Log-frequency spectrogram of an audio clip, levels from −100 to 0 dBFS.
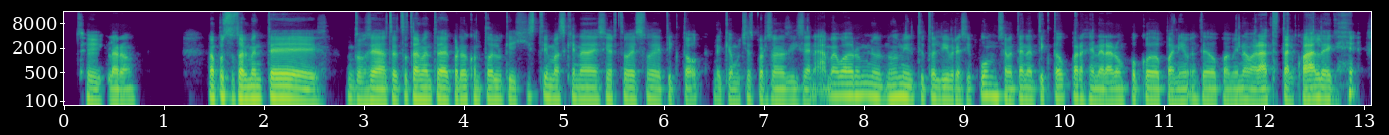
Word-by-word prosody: Sí, 100 -3 -2
claro. 100 0 0 0.7
No, - - +3
pues, - - +1
totalmente, 115 -4 +4 0.2
o 105 -3 -3
sea, 105 -1 +5
estoy 105 +2 -1
totalmente 110 0 +2
de 110 - +7
acuerdo 115 +1 0
con 115 - -4
todo 110 +1 0
lo 110 - -2
que 110 - -4
dijiste. 125 +6 -9
Y - - 0
más 110 -1 -1
que 120 - -4
nada 110 0 +2
es 110 - -2
cierto 115 0 -2
eso 110 +2 -4
de 105 -2 -1
TikTok, - - -5
de - - -8
que - - -5
muchas 100 +3 -7
personas 100 -1 -2
dicen: 100 -1 -5
"Ah, - - -3
me 135 - -1
voy 135 - +2
a - - +4
dar 135 - +3
un 135 0 -1
unos 120 +1 0
minutitos 120 -1 -1
libres", 110 -3 -2
y - - -5
pum, 135 +4 -1
se 115 - -3
meten 105 +2 -1
en 110 - -1
TikTok 115 +1 -3
para 115 -1 +1
generar 100 -2 +1
un 105 0 -4
poco 110 0 -3
de - - +3
dopani 100 0 -2
de 105 0 -4
dopamina 100 +1 -2
barata 100 +1 +2
tal 95 - +1
cual, 110 +4 +5
de 110 -1 +2
que 95 - -7
110 Hz, 265 wpm, -22 LUFS, 100-115 Hz, 0.7 s, de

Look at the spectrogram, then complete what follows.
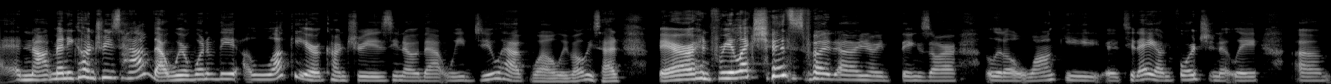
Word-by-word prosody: eh, 220 - -3
not 210 +1 +2
many 265 +2 +5
countries 315 -1 +2
have 290 +5 +1
that. 175 +1 +4
We're 215 +2 +3
one 235 +2 -2
of 245 -1 -5
the 250 0 0
luckier 225 - 0
countries, 185 -1 -5
you 195 - -6
know, 175 -2 -5
that 165 -1 -7
we 180 +1 -9
do 200 +9 -5
have 175 -10 -2
well, 145 -2 -7
we've 140 +1 -7
always 195 +5 -4
had 155 +2 -3 0.4
fair 210 +6 +7
and 260 -1 +3
free 280 +2 +6
elections, 325 +2 +5
but, 260 -3 +3
uh, 215 -2 -2
yeah, 195 -2 -4 0.2
things 185 -1 -8
are 175 -1 -6 0.3
a - - -7
little 180 -2 -3
wonky, 190 0 -8 0.2
uh, - - -15
today, 225 +2 0
unfortunately. 185 -2 -5 0.3
Um, 180 0 -8
200 Hz, 170 wpm, -21 LUFS, 180-245 Hz, 0.4 s, fair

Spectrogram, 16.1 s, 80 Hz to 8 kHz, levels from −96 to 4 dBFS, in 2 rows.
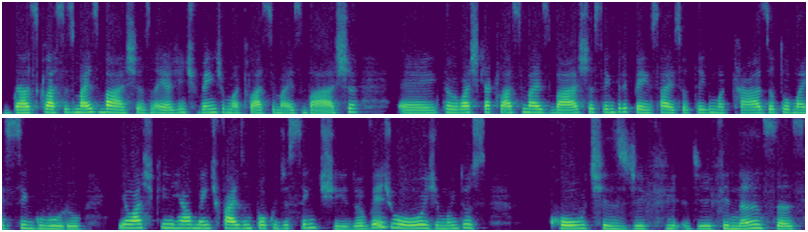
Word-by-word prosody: das 215 +1 +4
classes 230 0 +4
mais 230 +2 +5
baixas, 225 -4 +3
né, 205 - -1
e - - +3
a 195 - -2
gente 225 0 -9
vem 220 +2 -1
de 235 - -8
uma 220 - -3
classe 195 +2 -1
mais 200 0 -4
baixa, 210 +4 -1 0.5
eh, 190 0 -1
então 225 +3 -3
eu 220 +1 +2
acho 225 0 +2
que 240 - -2
a - - -2
classe 225 +1 +1
mais 225 -2 +3
baixa 200 +4 +2
sempre 235 +2 -3
pensa: 220 -2 -1
"Ai, 205 -2 +4
se 195 - -9
eu - - -8
tenho 210 +1 -5
uma 205 -1 -4
casa 205 +2 -2
eu 220 - -2
tô 225 0 -3
mais 210 0 -3
seguro", 205 -5 -3 0.3
e - - -1
eu 255 - +4
acho 260 0 +4
que 275 - -7
realmente 250 -2 0
faz 235 -1 +5
um 240 - -3
pouco 235 0 -2
de 230 +1 -6
sentido. 235 -7 -6
Eu 200 - -1
vejo 275 +6 +1
hoje 235 -1 +3
muitos 240 +4 -5 0.6
coaches 225 -4 +1
de 205 +1 -3
fi 205 +1 -9
de 200 +3 -3
finanças 205 -1 0
220 Hz, 200 wpm, -23 LUFS, 205-235 Hz, 0.6 s, mais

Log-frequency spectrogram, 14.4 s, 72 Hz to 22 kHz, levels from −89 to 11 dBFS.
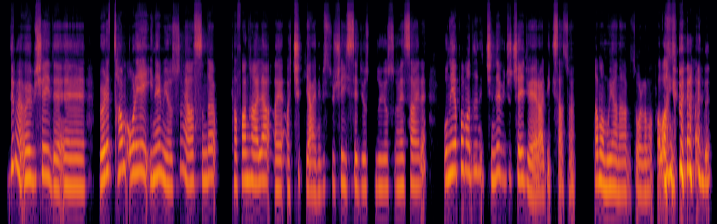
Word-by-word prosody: Değil 320 +2 -1
mi? 280 - +3
Öyle 230 +1 +3
bir 225 - -4
şeydi. 240 -3 0
Eee, 195 0 0 0.3
böyle, 265 +5 +5
tam 290 +3 +2
oraya 270 +1 +2
inemiyorsun 230 0 -1
ve 240 - -1
aslında 220 +3 -1 0.2
kafan 225 +2 0
hâlâ, 220 0 +1
eee, 185 0 -1
açık 185 +5 -3
yani 170 -1 -3
bir - - -13
sürü 190 +1 -14
şey 205 +1 -3
hissediyorsun, 195 -1 -4
duyuyorsun 190 +1 -4
vs. 195 +2 -5 0.7
Bunu 235 +4 +3
yapamadığın 280 -1 0
için 230 -2 -3
de 265 +1 -1
vücut 235 0 -11
şey 230 -2 +1
diyor 180 -4 0
herhâlde - - -1
2 - - -7
saat - - -5
sonra: - - -9 0.4
"Tamam 210 -3 +3
uyan 190 -1 +1
abi 175 -1 -6
zorlama 170 0 -5
falan 225 - +5
diyor 270 +2 +6
herhâlde." 255 -7 +2
220 Hz, 170 wpm, -23 LUFS, 190-250 Hz, 0.7 s, diyor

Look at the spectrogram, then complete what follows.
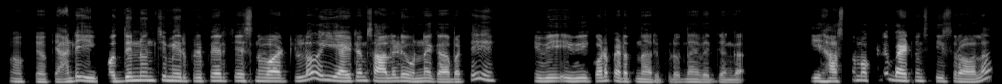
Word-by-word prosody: Okay. 130 0 -8
Okay. 120 +2 -12
అంటే 140 +7 0
ఈ - - +3 0.2
పొద్దున్నుంచి 180 +6 +1
మీరు 170 -2 +1
ప్రిపేర్ 165 +2 0
చేసిన 160 0 -2
వాటిల్లో, 160 - +2 0.2
ఈ - - -1
ఐటెమ్స్ 180 +3 -1
ఆల్రేడీ 155 +2 +3
ఉన్నాయి 145 +1 -1
గాబట్టి, 120 - -1 0.6
ఇవి, 150 +1 +1
ఇవి 145 +1 +1
కూడా 155 +3 +2
పెడుతన్నారిప్పుడు 120 -6 -2
నైవేద్యంగా. 110 -2 -5 0.7
ఈ - - +1
హస్తం 145 +7 -2
ఒక్కటి 225 - -10
బయట 170 -2 +9
నుంచి 165 -1 -7
తీసుకురావాలా? 135 - -1
150 Hz, 150 wpm, -23 LUFS, 125-170 Hz, 0.7 s, బయట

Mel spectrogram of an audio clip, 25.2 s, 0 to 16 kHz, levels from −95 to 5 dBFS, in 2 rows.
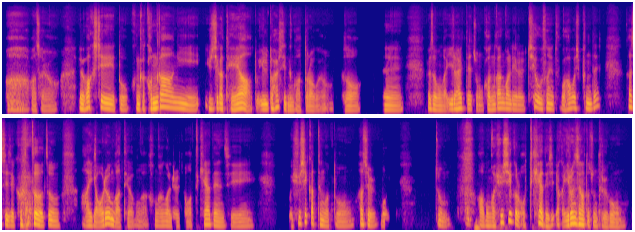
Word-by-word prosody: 아 - - -5
맞아요. 95 +2 -9 0.4
이게 135 - +5
확실히 135 -2 +4
또 110 -1 -4
그러니까 115 -2 +1
건강이 140 -6 +4
유지가 130 0 +1
돼야 120 -1 +5
또 - - -8
일도 120 +3 +2
할 160 +5 +1
수 - - -4
있는 100 0 -3
것 95 - -8
같더라고요. 95 +6 -7
그래서 95 -1 -5 0.5
예. 105 -2 -1 0.5
그래서 125 -4 +1
뭔가 105 -2 -3
일을 125 +1 +2
할 135 0 +2
때 120 -2 -2
좀 115 -2 -9
건강관리를 120 -1 -1
최우선에 135 -6 -1
두고 110 -1 -7
하고 135 +4 0
싶은데 135 +2 -2 0.6
사실 160 -7 +1
이제 115 -1 -1
그것도 120 +2 +5
좀 115 -3 0 0.5
아 110 - -3
이게 110 -1 -1
어려운 130 +9 +4
것 95 -5 -2
같아요. 100 0 -9
뭔가 110 +3 -14
건강관리를 110 -3 -6
좀 - - -10
어떻게 - - -5
해야 135 - +4
되는지 100 -1 -5 0.7
뭐 - - -10
휴식 165 +4 0
같은 135 -7 0
것도 100 +1 -8
사실 130 -6 0
뭐 105 - -6 1.0
좀 - - -6 0.6
'아 110 - 0
뭔가 105 -1 -2
휴식을 185 - +3
어떻게 - - 0
해야 - - +8
되지?' - - -3
약간 105 - -5
이런 150 +6 +7
생각도 140 -4 +4
좀 105 - -5
들고. 95 0 -6
115 Hz, 315 characters per minute, -21 LUFS, 105-135 Hz, 1.0 s, 해야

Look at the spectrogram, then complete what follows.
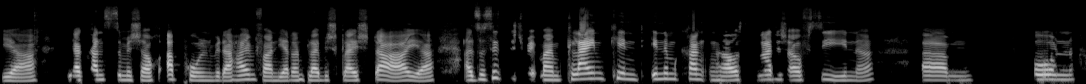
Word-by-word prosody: „Ja.“ 175 0 0 0.3
„Ja, 205 0 +4
kannst 220 0 0
du - - -1
mich 200 -1 -3
auch 180 +1 +2
abholen, 195 -5 0
wieder 180 0 0
heimfahren?“ 210 -4 +1
„Ja, 180 - +2
dann 195 +3 -2
bleibe 190 -2 +1
ich - - -11
gleich 190 0 0
da.“ 185 -4 +4
„Ja.“ 180 -1 0 0.3
Also, 200 +3 0
sitze 285 +5 -3
ich 260 - -16
mit - - -3
meinem 210 -1 +2
Kleinkind 250 -1 +4
in 245 - 0
'nem 255 -1 -3
Krankenhaus, 200 -5 +1
warte 220 +2 0
ich 220 -2 -10
auf 200 +1 0
sie, 200 -5 -7
ne? 190 +3 -8 0.5
Ähm, 195 -1 -1 0.6
und 225 -1 +1
205 Hz, 175 wpm, -21 LUFS, 190-225 Hz, 0.6 s, Ja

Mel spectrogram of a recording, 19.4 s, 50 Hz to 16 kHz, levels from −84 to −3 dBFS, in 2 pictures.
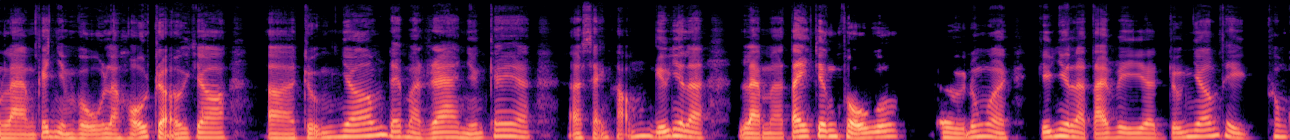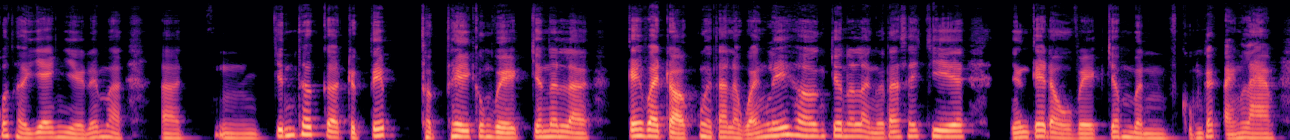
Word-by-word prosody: làm 105 -1 +1
cái 135 - 0
nhiệm 115 -5 0
vụ 110 0 +1
là 115 - +1
hỗ 110 +4 +2
trợ 115 +2 +3
cho, 125 -1 +1 0.3
ờ, 110 -1 +1
trưởng 115 +5 -2
nhóm 160 +6 +3
để 140 - +1
mà 130 -4 -1
ra 130 +4 +2
những 120 -1 -1
cái, 160 +5 0
a, 140 -3 -1 0.3
ờ, - - 0
sản 120 +1 -4
phẩm, 165 +3 -1
kiểu 135 - +4
như 170 0 +3
là, 130 -5 +2 0.2
làm, 120 -1 +3
ờ, 115 - -1
tay 140 +5 +5
chân 155 -1 +5
phụ 140 +4 +3 0.3
ừ, 125 -2 +1
đúng 150 +3 +1
rồi. 125 -5 +1 0.2
Kiểu 135 +2 +1
như 160 -1 +4
là 135 -4 +2
tại 115 0 +1
vì, 125 -1 -1
à, 120 - +1
trưởng 125 +3 -1
nhóm 155 +3 +1
thì 135 -11 -1
không 150 -1 -4
có 165 - -1
thời 120 -4 -1
gian 130 +1 0
nhiều 120 -4 -1
để 125 +4 -2
mà, 135 -4 -3 0.3
à, 115 -1 -2 0.3
ừm, 115 -1 -4
chính 170 +3 +2
thức, 200 0 +3
ơ, 140 -3 +2
trực 130 - -1
tiếp 175 +1 +3 0.2
thực 135 -1 -4
thi 155 -1 +5
công 150 -1 -3
việc, 125 -2 +3
cho 145 - 0
nên 150 0 +1
là 125 -5 +1 0.3
cái 165 +1 +5
vai 155 -2 +5
trò 115 - +4
của 115 - -11
người 150 - +1
ta 135 +1 0
là 125 - -1
quản 115 +6 0
lý 175 +4 +4
hơn, 165 -5 +1
cho 165 - +2
nên 155 -1 -1
là 150 - +1
người 120 -1 -2
ta 140 - 0
sẽ 155 +2 -3
chia 155 -1 +2 0.3
những 125 +1 0
cái 155 0 +4
đầu 120 -5 0
việc 115 0 0
cho 140 - -1
mình 115 -5 -2
cùng 120 +2 -7
các 150 +1 -2
bạn 110 +2 -2
làm. 115 -2 0
130 Hz, 275 wpm, -20 LUFS, 115-150 Hz, 0.3 s, tay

